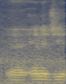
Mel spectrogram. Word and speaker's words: NRGY: Energy is spelled NRGY.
